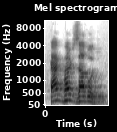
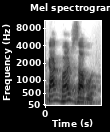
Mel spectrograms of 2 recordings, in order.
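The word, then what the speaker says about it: Как вас зовут: তো এটাকে আপনি যখন বলবেন তখন আপনাকে লিখতে হবে কাগ ভাস জাভুত কাকভাস জাবুত মানে আপনার নাম কি কাকভাস জাবুদ এখানেও কিন্তু এই কাকের উচ্চারণটা গ এর মত হবে কাক ভাস যাবত ঠিক আছে কাকভাস জাবুদ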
